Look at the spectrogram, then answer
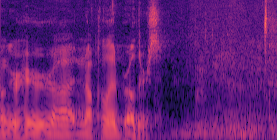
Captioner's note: audience laughter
